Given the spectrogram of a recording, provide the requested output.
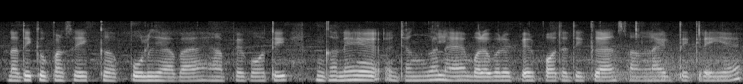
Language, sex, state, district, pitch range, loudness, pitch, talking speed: Hindi, female, Uttar Pradesh, Etah, 180-195 Hz, -17 LUFS, 185 Hz, 200 wpm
